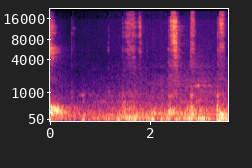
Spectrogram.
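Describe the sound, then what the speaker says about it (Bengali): Chalk or marker scratching out a sentence on a classroom board, several short raspy strokes in irregular bursts, close and fairly quiet with no talk. "আমি এখানে সেন্টেন্স লিখলাম"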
